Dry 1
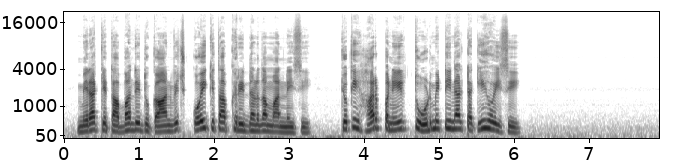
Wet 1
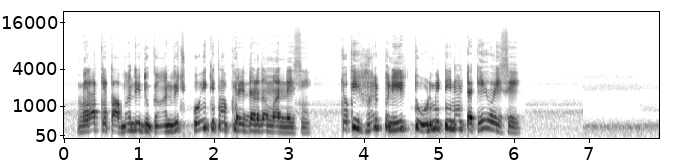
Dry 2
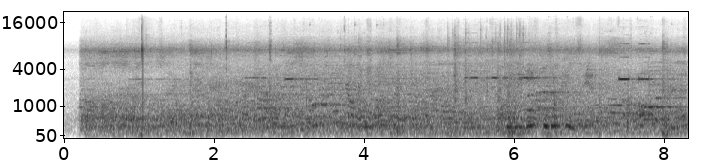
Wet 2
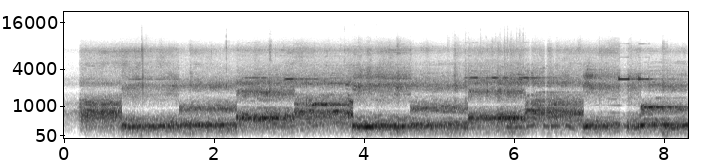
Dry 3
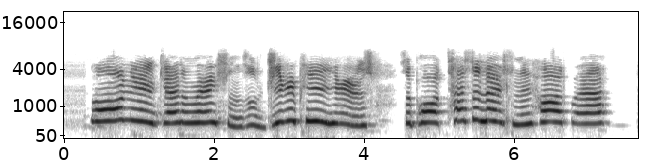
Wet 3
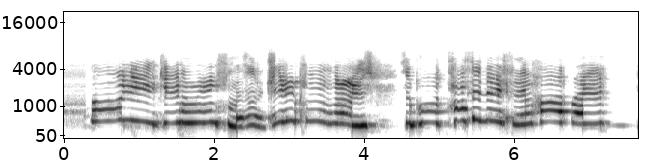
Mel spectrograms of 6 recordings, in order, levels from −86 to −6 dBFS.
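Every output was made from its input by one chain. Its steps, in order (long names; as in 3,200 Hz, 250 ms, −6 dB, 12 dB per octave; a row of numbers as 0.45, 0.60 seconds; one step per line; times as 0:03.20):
compressor whose output falls as the input rises −22 dBFS, ratio −0.5
formant filter that steps through the vowels 1.3 Hz
loudness normalisation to −23 LKFS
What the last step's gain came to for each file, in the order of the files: +14.0, +15.0, +11.5 decibels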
